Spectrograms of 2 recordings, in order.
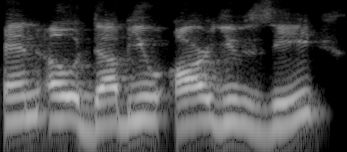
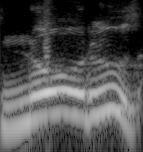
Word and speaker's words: Nowruz: know who wrote naurus because it's spelled n-o-w-r-u-z who wrote that why do we say it like we have a scottish accent now whose house you now lose it's no ruse i feel like it should be n-o-r-o-o-z that's how i would spell it but i didn't get to write it but nowruz which is the first day of spring and the first day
